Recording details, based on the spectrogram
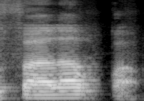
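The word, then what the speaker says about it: الفلق: Bacanya qul a'udzu birabbil falaq. Nah, falaknya, lamnya tidak boleh dibaca panjang karena tidak dua harkat, tapi di situ ada satu harokat.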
